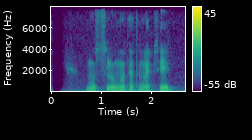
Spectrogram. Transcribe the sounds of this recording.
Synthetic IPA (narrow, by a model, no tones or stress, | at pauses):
musluŋɔd̪̥ä̤t̪əŋlɛpsɪk̚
